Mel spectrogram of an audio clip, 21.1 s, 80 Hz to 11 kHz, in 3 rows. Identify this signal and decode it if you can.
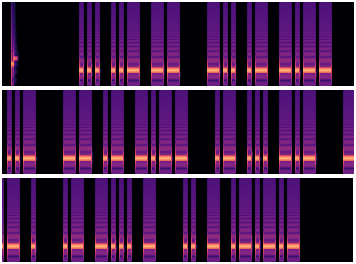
Morse code, heard as a keyed tone, about 15 wpm, 700 Hz. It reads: SUM DAY U MAY ASK ME ABT IT.
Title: Sentences from Top 200 Words and Abbreviations 15wpm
